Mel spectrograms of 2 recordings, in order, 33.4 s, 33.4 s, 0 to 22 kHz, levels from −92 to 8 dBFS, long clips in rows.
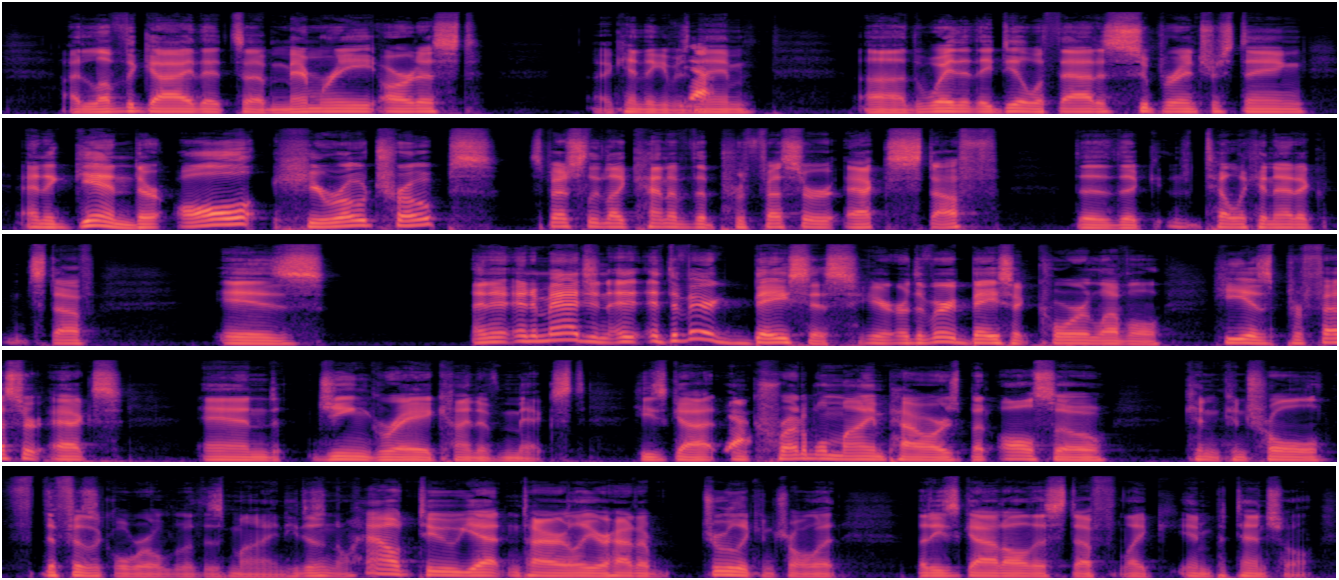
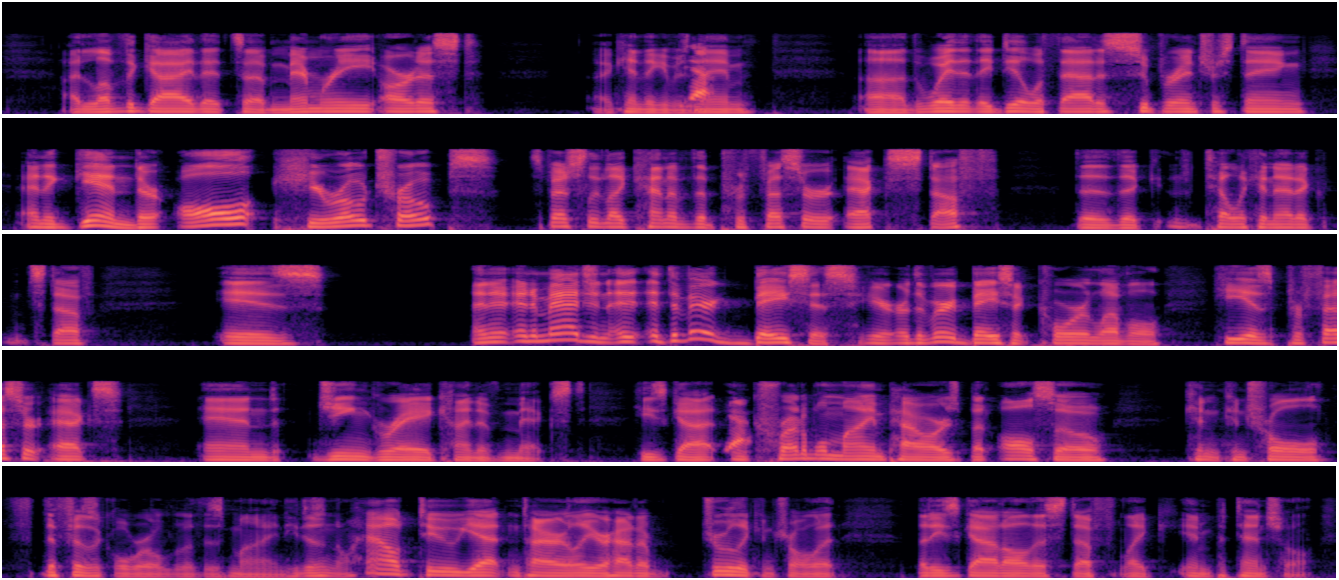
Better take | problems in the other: first | garbled, watery; slightly; nothing above 6.5 kHz

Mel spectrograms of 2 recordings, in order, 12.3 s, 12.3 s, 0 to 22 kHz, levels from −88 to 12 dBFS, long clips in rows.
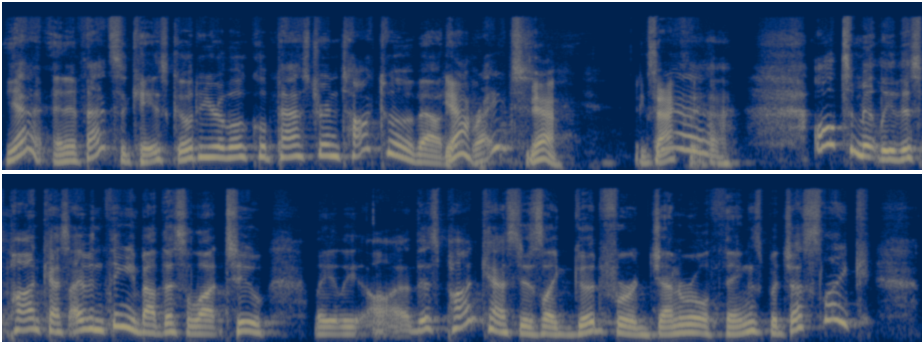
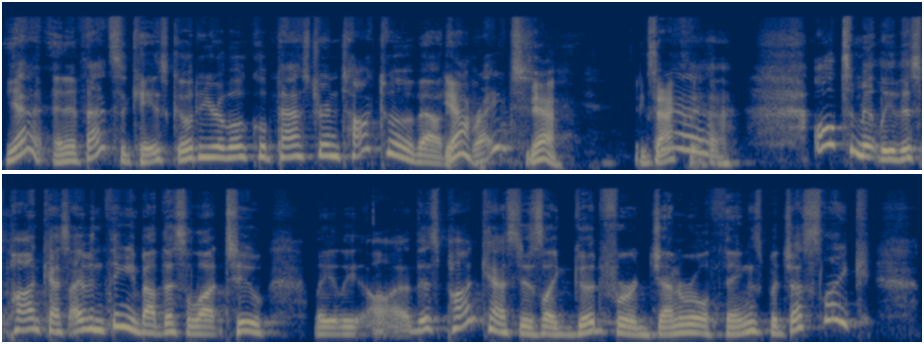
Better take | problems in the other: neither | none

